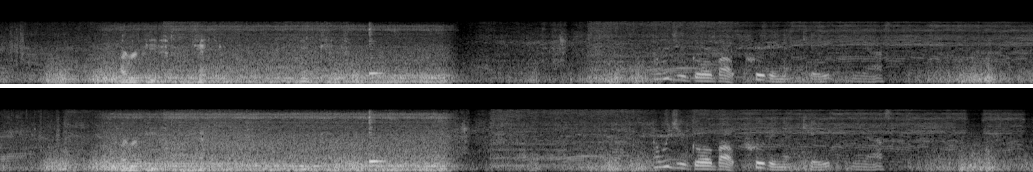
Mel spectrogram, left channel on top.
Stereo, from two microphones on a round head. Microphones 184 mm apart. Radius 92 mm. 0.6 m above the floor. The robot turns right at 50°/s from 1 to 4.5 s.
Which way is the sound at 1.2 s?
30° left (ahead or behind).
